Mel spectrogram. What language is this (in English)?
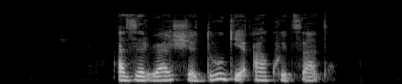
Abaza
